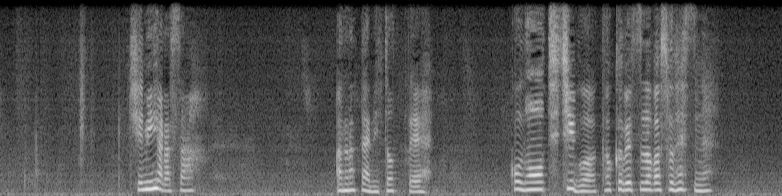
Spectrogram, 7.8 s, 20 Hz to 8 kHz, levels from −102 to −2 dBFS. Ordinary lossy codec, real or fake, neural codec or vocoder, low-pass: none; fake; codec, 16 kHz, 0.8 kbps, ZipCodec; none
